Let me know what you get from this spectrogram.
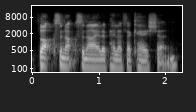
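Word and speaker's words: Floccinaucinihilipilification: Well, she never said it on the show, but I've used it a few times now, which is Floxenoxynilepelification.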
